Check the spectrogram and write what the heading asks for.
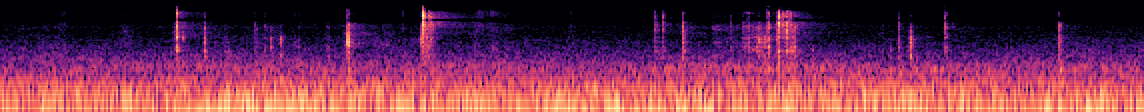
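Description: Scattered sharp metallic clicks and ticks as an Allen key works the screws on a truck seat's steel slide rails, with a quick cluster of ticks a little before four seconds in, over a low steady hum.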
